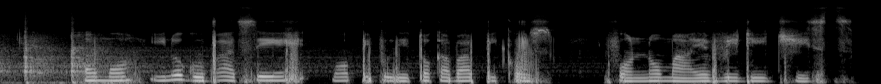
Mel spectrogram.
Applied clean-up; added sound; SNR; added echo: none; Knock; 14 dB; none.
